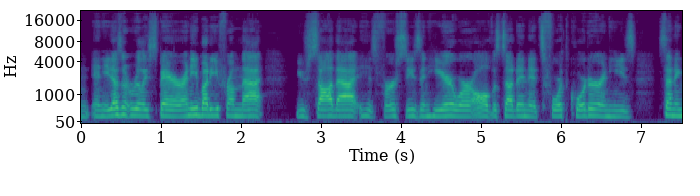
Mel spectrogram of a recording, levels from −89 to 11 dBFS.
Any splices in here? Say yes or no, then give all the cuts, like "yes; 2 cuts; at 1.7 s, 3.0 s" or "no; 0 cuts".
no; 0 cuts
